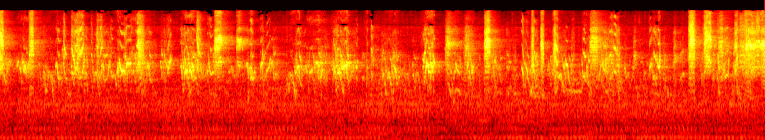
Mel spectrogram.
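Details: Lovebirds chattering without pause: dense, shrill squawks and sharp chirps packed tightly together, high-pitched and buzzy, with a faint steady low hum underneath.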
